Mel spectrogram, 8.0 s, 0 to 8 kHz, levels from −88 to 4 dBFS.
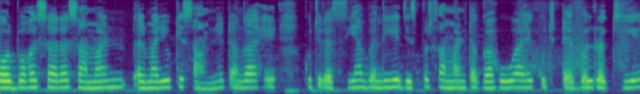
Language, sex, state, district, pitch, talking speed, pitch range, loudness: Hindi, female, Odisha, Sambalpur, 215 Hz, 170 wpm, 205-225 Hz, -19 LUFS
